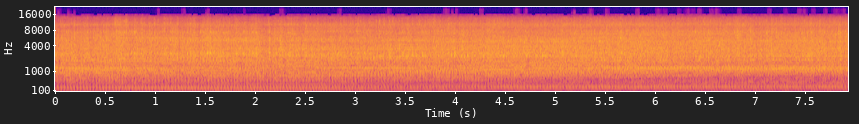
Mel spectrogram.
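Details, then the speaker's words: Westinghouse WGen9500 generator after replacing a bad spark plug: steady, fast single-cylinder drone holding even speed with no misfires or surging, lots of smoke; runs normally. "it seems to be running pretty good besides the massive amount of smoke in this place"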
